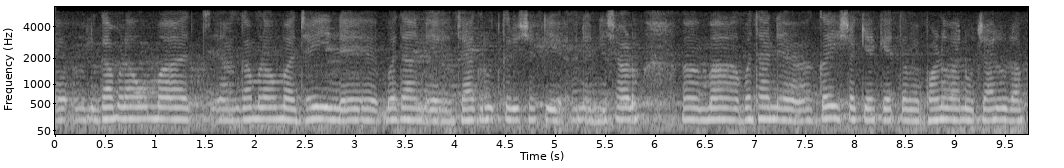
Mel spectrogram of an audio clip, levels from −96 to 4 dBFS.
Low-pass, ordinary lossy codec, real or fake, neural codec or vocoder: 5.4 kHz; none; fake; vocoder, 44.1 kHz, 80 mel bands, Vocos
